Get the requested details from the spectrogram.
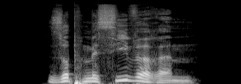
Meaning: strong dative masculine/neuter singular comparative degree of submissiv
- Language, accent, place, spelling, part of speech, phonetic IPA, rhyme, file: German, Germany, Berlin, submissiverem, adjective, [ˌzʊpmɪˈsiːvəʁəm], -iːvəʁəm, De-submissiverem.ogg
